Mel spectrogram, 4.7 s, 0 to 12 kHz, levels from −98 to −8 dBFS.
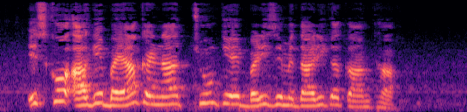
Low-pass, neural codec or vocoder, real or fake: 10.8 kHz; none; real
